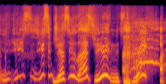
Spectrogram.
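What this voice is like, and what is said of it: Imitates another person's voice. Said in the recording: “that is the greatest impression of that person that you'll ever get”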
